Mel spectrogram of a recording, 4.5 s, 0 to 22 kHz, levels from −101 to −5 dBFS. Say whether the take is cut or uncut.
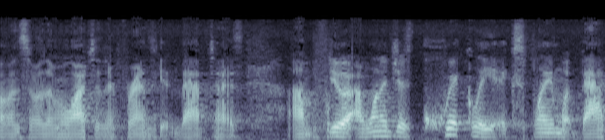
cut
